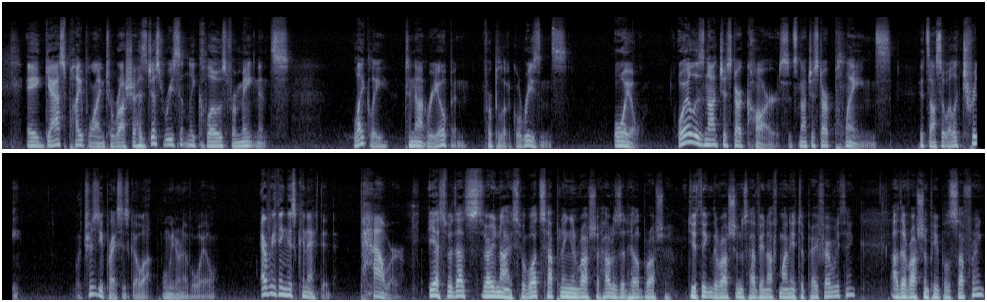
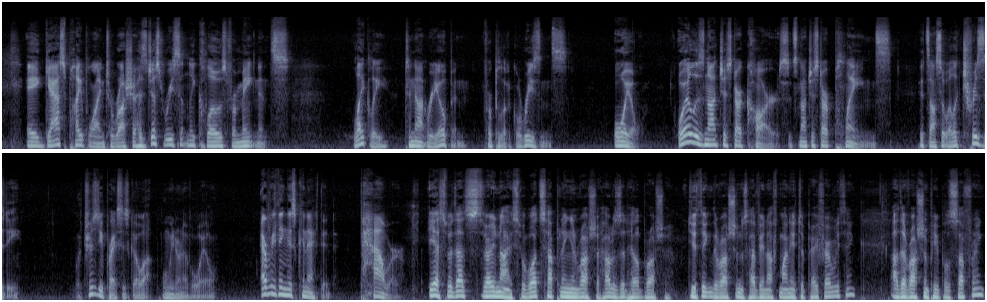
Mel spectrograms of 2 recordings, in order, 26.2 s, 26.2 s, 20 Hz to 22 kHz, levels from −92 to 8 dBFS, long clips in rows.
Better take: second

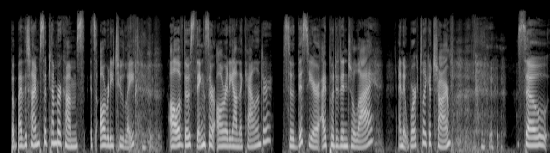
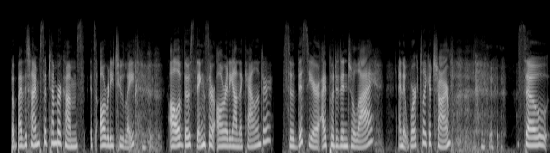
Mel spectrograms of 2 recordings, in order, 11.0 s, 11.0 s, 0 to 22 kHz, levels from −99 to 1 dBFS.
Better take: first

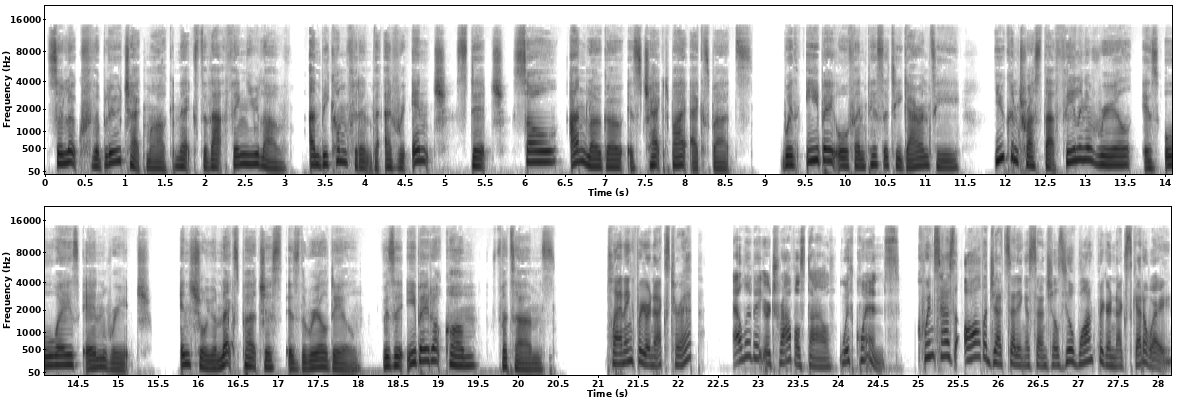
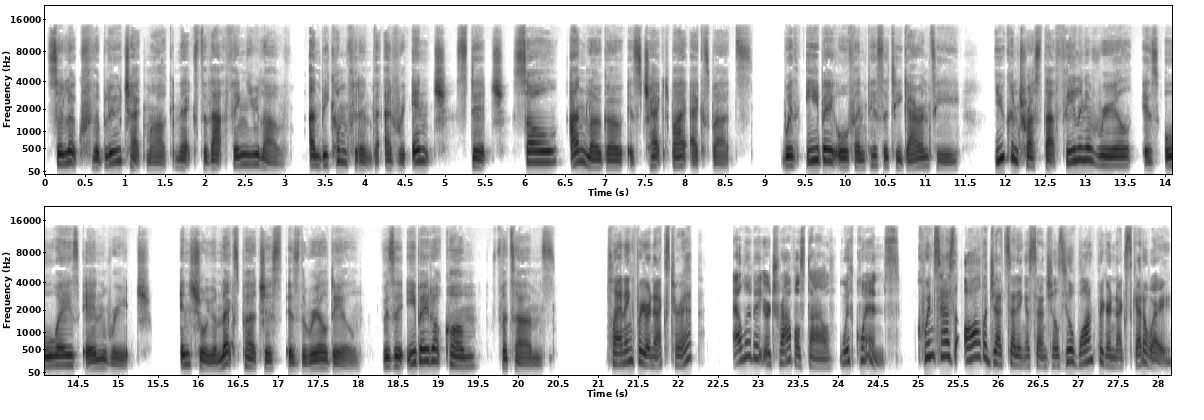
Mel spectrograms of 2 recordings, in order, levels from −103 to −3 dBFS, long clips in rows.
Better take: first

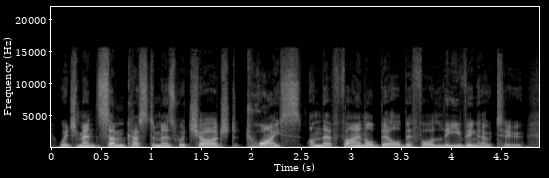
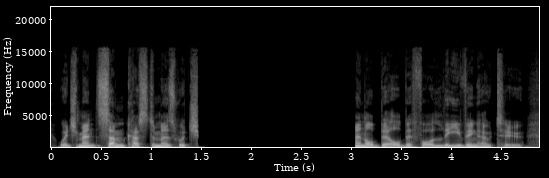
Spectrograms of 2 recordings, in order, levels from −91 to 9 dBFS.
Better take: first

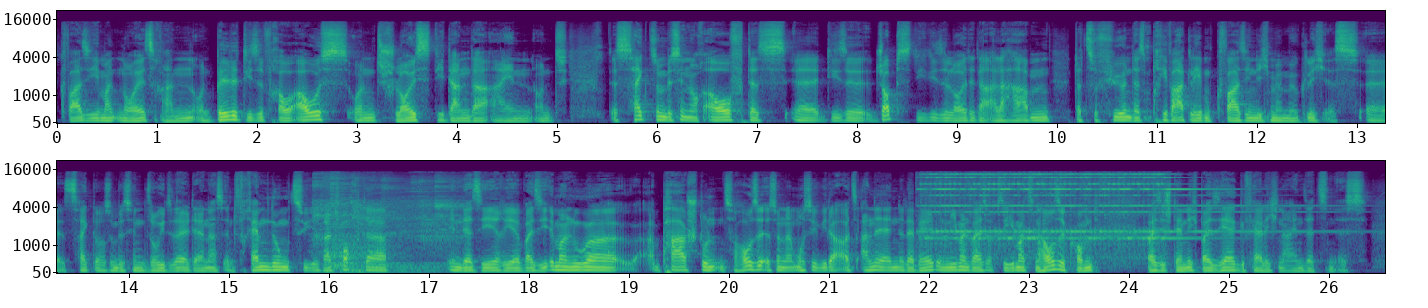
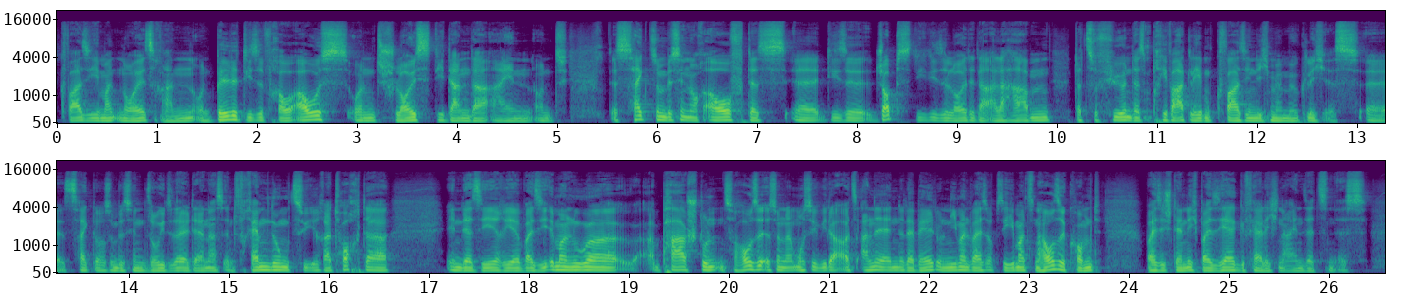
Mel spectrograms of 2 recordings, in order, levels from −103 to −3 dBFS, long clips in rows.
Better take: second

